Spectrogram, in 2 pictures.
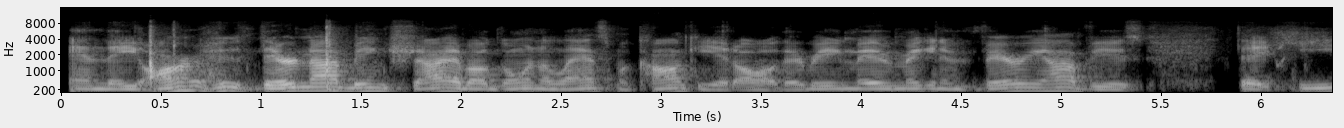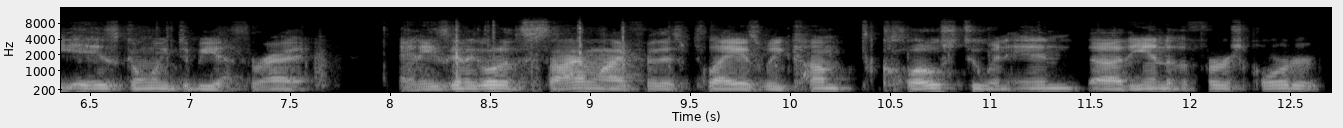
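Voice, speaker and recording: A man at an ordinary middle pitch rambles his way through a casual live stream, padding his talk with fillers and the odd curse. Between tangents he turns to calling the plays himself. He is from Southern California. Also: fairly even intonation, a little fast, noisy background. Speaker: livestream host and play-by-play commentator.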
